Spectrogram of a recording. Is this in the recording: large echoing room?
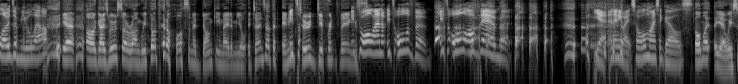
no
